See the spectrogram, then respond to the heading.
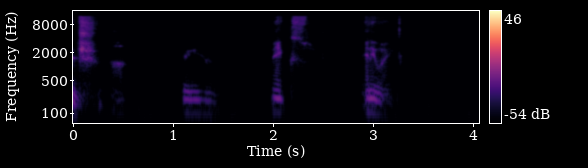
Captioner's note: speaks faintly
